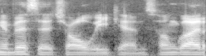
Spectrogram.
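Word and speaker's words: Ivišić: And I'm glad you said it because I was saying Ivisic all weekend, so I'm glad I didn't have to sound silly. You said Ivisic is how we're pronouncing it. It's the I Croatian.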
